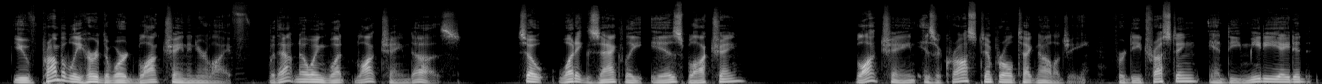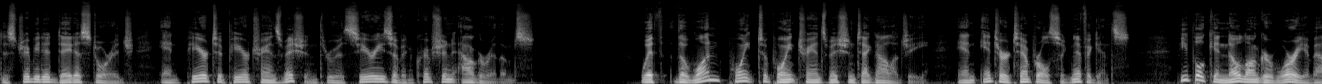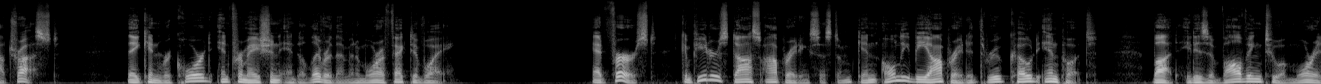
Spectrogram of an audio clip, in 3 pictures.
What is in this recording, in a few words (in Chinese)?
外籍 干音; 区块链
